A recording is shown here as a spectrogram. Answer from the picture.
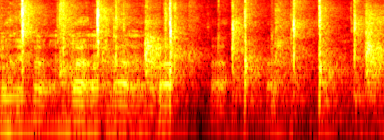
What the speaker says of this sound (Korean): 장해찬 최고위원님 박수 좀 쳐드릴게요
